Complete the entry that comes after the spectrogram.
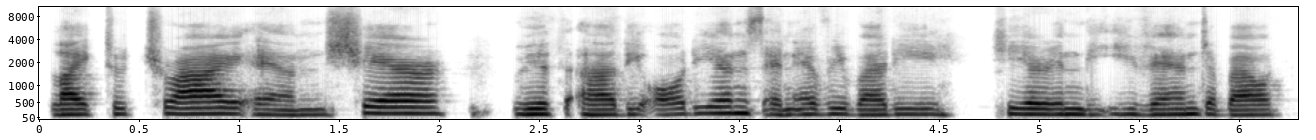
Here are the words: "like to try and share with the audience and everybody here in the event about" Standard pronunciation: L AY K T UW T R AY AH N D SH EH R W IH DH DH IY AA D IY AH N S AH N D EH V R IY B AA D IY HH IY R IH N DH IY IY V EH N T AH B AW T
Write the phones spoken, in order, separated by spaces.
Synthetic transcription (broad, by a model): L AY K T UW T R AY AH N SH EH R W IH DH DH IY AA D IY AH N S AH N EH V R IY B AA D IY HH IY R IH N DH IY IY V EH N T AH B AW T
